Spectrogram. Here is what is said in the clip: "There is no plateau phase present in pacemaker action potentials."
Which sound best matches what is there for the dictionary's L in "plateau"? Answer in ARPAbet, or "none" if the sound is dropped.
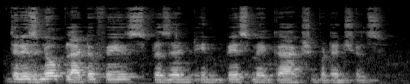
L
